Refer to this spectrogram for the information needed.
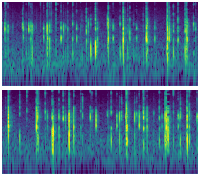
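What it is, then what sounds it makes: Cardboard perfume box. A small, hollow, printed rectangular cardboard perfume box is held in the hands and tapped and scratched with fingertips and nails. About forty quick, dry, crisp taps and scratchy clicks come in a steady, irregular stream over six seconds. The taps are quiet and bright, with almost no low end and no ring after each one.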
